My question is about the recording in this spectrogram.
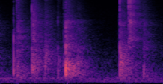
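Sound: slow hand clapping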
